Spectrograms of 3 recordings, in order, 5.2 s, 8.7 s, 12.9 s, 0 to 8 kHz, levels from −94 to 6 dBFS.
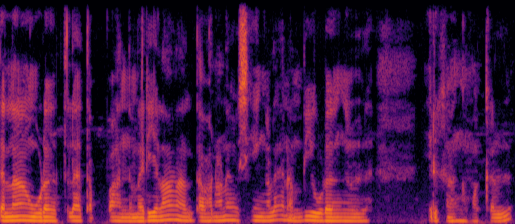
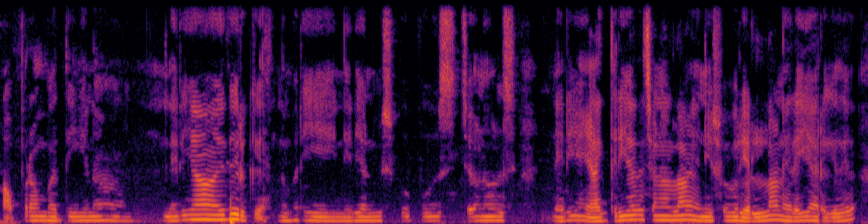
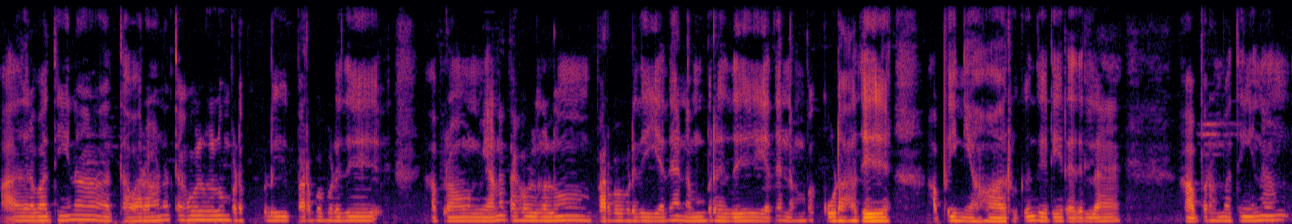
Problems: background sounds at intervals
